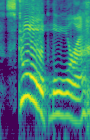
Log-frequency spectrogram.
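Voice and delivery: loud, high mock British shout; super British accent. Co-host echoing the film line to Lara, shouted British accent. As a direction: yell it in an over-the-top English accent. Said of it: "he shouted a word in a super British accent".

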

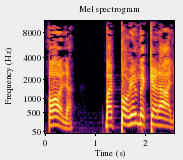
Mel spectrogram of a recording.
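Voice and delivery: slow, drawn-out annoyed voice; mock anger, said slowly; friend's angry voice. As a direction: imitate an annoyed friend, stretching the curse. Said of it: "quando está chateado, faz uma voz assim".

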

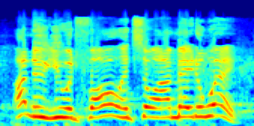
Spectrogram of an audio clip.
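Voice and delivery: a hint of Jesus speaking, loud and high; lightly voiced Jesus, firm and sure; voicing Jesus. Jesus telling Peter he made a way, loud.

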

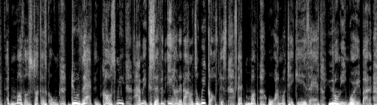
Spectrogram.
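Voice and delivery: very high, loud mimicked woman; furious changed woman's voice. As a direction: rant loudly in a put-on high voice. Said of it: "her voice went from this to this".

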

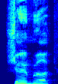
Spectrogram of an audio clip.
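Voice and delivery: loud, slow commander on a call; Big Wolf. Acted. Big Wolf calling the pilot back in, commanding voice. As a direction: boom it out as a mission chief. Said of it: "unknown number flashes up on his phone screen".

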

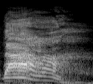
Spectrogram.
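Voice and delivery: loud, high, falling wail; mock scream. Reenacting his reaction to the bites, loud high mock scream. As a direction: act out screaming from a dog bite. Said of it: "I was, like, screaming".

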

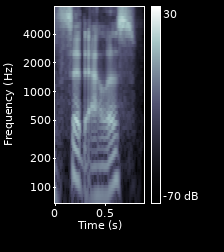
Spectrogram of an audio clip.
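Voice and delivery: plain reading voice

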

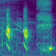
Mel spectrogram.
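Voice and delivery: squealing high laugh. Real, not acted. Laughing at the memory.

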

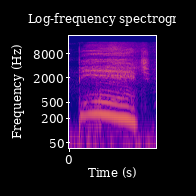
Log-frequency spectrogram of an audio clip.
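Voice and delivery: high, put-on snide voice; a high put-on sneer under the breath; snide insult. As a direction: spit it out in a mocking high voice. Muttered insult in retold scene.

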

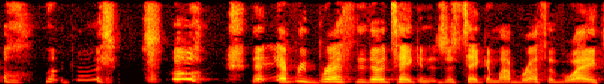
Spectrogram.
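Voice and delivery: overwhelmed, crying over his daughter; real tears. Real, not acted. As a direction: voice breaking into crying. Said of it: "And then I start crying".

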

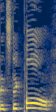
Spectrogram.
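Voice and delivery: high, excited name call; commentator's voice leaping with excitement; voice up an octave. Real, not acted. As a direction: jump up in pitch on the player's name. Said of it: "my voice goes up an octave".

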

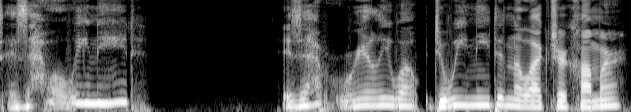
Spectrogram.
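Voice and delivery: high-pitched, incredulous questioning; exaggerated squeaky-high disbelief; mock incredulity. Mock outrage at electric luxury cars.

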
